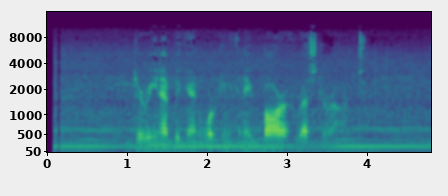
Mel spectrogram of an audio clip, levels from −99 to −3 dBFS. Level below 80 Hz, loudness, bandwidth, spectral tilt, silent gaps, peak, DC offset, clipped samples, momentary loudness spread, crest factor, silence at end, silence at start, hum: -64 dBFS; -30 LUFS; 10 kHz; -4.5 dB/octave; none; -8 dBFS; under 0.1%; under 0.1%; 20 LU; 24 dB; 0 s; 0.05 s; none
